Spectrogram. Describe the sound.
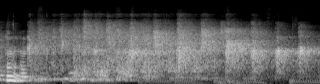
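A burst of steady clapping fills the whole stretch, brisk and fairly loud, with sharp repeated claps blending into a continuous patter, and voices murmuring faintly underneath.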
